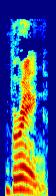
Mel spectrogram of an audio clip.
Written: bring

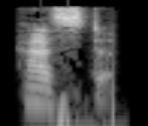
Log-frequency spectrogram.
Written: hasta

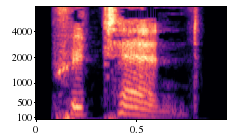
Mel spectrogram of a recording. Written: pretend

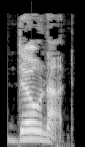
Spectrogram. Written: doughnut

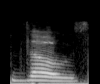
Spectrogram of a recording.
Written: those

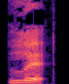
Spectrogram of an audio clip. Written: lit

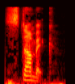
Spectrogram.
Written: stomach

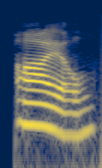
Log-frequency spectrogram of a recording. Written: aisle

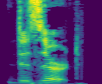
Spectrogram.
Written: dessert

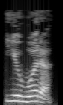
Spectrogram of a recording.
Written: you woulda

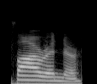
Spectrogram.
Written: foreigner

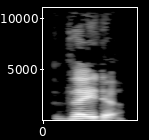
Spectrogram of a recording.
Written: they'd have

